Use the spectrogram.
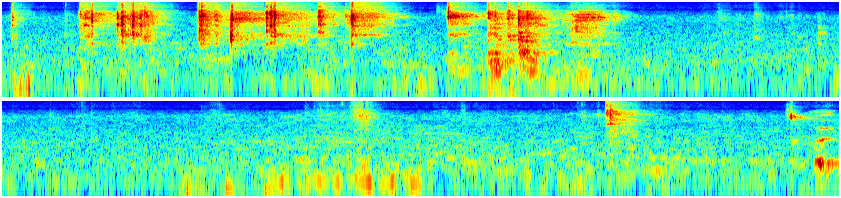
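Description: Small red scissors snip repeatedly while a summer bee wreath is being made, giving a quick cluster of sharp close metallic cuts followed by a few scattered single snips and light handling clicks.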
